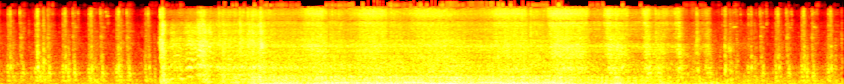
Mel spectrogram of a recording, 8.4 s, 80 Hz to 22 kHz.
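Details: 1979 Jeep Cherokee, AMC 360 V8, sat 3-4 years; starter cranks about four turns a second, V8 catches and settles into a steady idle; normal start and idle.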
